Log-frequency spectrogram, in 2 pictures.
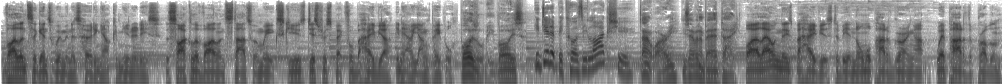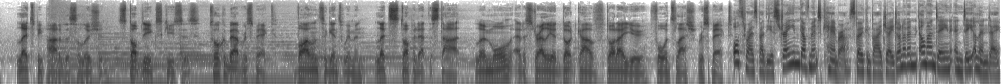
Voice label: Indigenous radio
